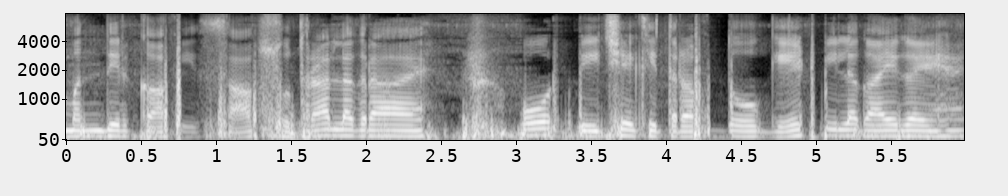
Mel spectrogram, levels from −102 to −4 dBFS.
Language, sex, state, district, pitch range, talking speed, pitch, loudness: Hindi, male, Haryana, Rohtak, 125-140 Hz, 170 wpm, 130 Hz, -14 LUFS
